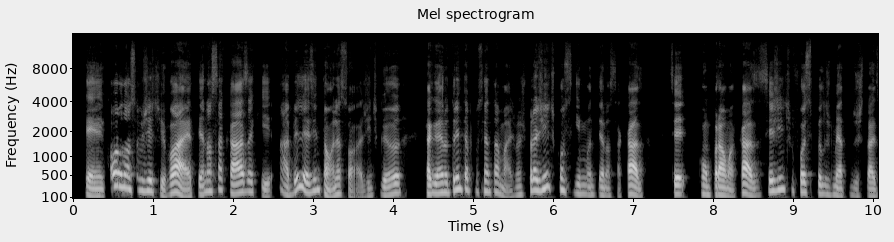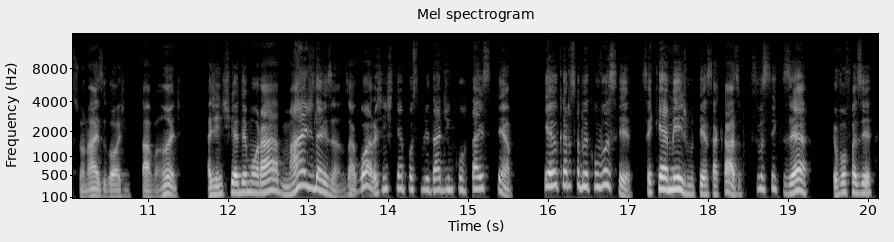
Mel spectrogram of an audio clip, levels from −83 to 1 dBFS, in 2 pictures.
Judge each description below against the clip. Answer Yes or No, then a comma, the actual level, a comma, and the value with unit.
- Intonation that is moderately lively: No, wide, 8.3 semitones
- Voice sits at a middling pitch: Yes, medium, 170 Hz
